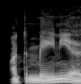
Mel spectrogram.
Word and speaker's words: Quantumania: uh Ant-Man the WASP Quantum Mania did I pronounce that right quantumania it's going to be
